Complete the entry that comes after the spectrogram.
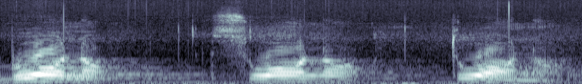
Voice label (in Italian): O aperto Lecce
